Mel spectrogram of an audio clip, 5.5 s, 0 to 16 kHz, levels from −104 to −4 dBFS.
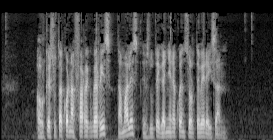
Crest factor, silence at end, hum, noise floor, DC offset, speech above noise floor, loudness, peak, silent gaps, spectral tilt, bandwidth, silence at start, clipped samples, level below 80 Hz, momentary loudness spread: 22 dB; 0.95 s; none; -66 dBFS; under 0.1%; 43 dB; -23 LUFS; -2 dBFS; none; -3 dB/octave; 11.5 kHz; 0.75 s; under 0.1%; -58 dBFS; 9 LU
